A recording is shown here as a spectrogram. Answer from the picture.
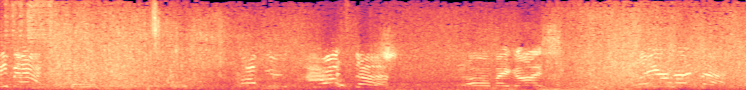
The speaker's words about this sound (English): Waves are crashing so hard on her and she's getting seaweed in her face.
